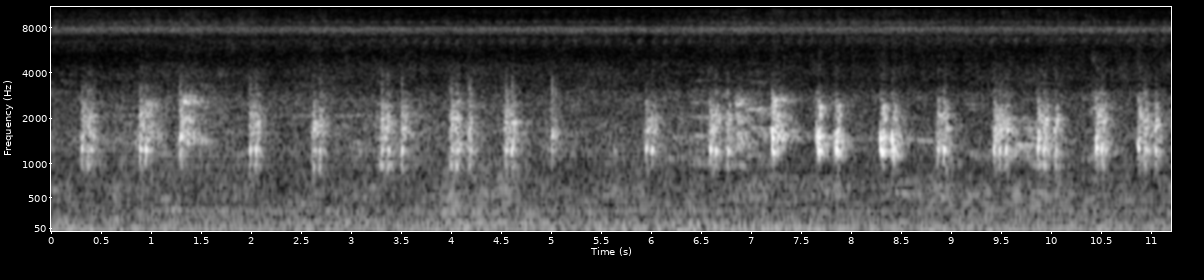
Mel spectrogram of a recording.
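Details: Agitated sooty-headed bulbul reacting to another bird's arrival, giving a fast, uneven string of harsh, chattering notes, about one and a half per second, growing louder and denser toward the end against a quiet hiss.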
